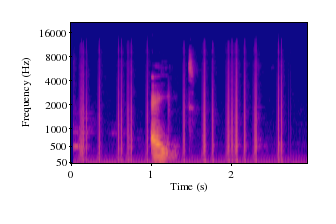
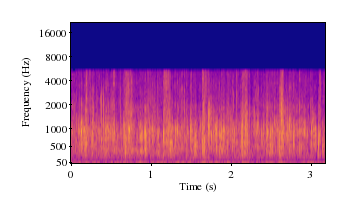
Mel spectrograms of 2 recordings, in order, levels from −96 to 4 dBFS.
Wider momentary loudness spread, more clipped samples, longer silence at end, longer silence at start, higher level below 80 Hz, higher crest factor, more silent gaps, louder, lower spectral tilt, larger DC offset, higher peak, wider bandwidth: first, 22 LU vs 3 LU; neither; first, 0.3 s vs 0 s; about the same, 0.05 s vs 0 s; second, -62 dBFS vs -48 dBFS; about the same, 24 dB vs 22 dB; neither; second, -36 LUFS vs -27 LUFS; about the same, -4.5 dB/octave vs -4 dB/octave; neither; second, -14 dBFS vs -6 dBFS; first, 13.5 kHz vs 5.4 kHz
